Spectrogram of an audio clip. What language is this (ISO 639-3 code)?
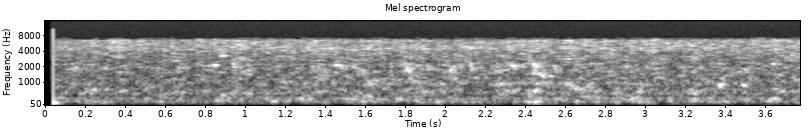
lug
